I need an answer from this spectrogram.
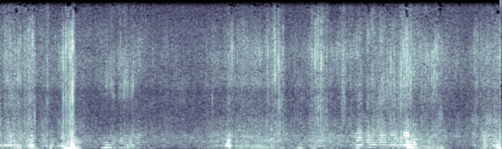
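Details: A colony of honey bees droning inside its hive, a low continuous buzz with soft swells and dips and occasional close individual buzzes and light clicks.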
